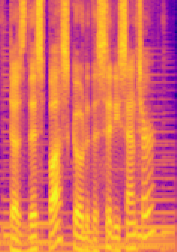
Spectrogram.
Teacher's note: In fast speech, does this often sound like do this?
